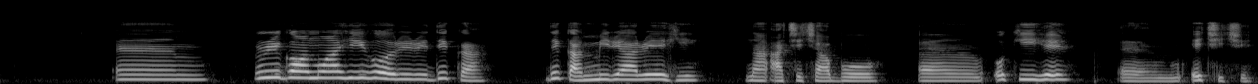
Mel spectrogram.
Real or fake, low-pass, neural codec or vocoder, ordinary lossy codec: real; 7.2 kHz; none; none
